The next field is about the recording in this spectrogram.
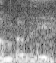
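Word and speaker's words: Umberlee: What do you know of Umberly Astarion? Oh, lots. Rhymes with undersea, for one thing.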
